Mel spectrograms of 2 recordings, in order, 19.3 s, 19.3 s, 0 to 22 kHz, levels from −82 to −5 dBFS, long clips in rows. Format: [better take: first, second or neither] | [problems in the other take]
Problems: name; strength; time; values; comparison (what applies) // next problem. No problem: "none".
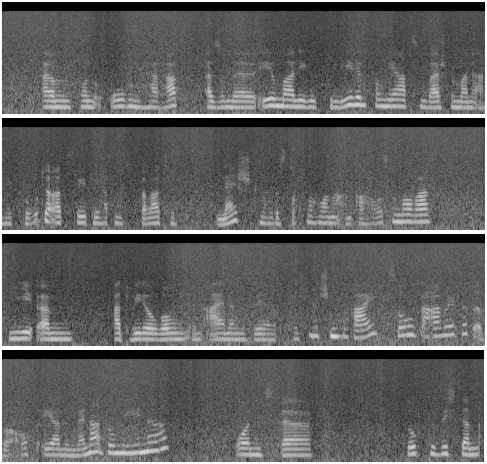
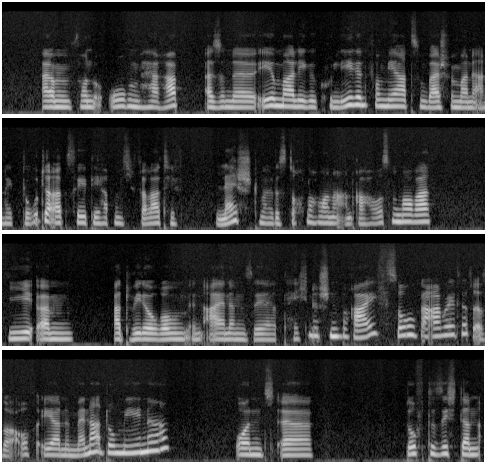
second | hiss; loud; throughout; 4 dB below the speech; faint in the second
